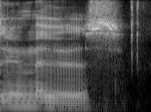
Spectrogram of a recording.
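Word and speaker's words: Zoomooz: And then the really interesting one I thought was one, I'm not even sure how you pronounce it, but it's Zoomooze, like Zoom and then O-O-Z, Zoomooze.js, that will basically allow you to zoom to any element in the DOM.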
